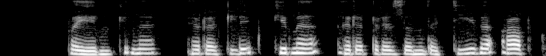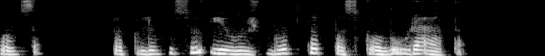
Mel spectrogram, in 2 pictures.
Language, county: Lithuanian, Panevėžys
